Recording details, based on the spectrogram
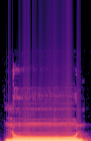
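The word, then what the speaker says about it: نون: নুন হরফটি উচ্চারণের ক্ষেত্রে অবশ্যই পাতলা করে উচ্চারণ করতে হবে এবং 3 আলিফ টেনে পড়তে হবে। আপনারা আমার সাথে বলুন নুন।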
